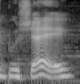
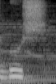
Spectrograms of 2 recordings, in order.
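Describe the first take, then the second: First: The word ends with a vowel after 'sh'. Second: The word ends on the 'sh' sound. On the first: The speaker calls it wrong. "So you wouldn't say boucher" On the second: The speaker calls it right. "you would just say bouche"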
